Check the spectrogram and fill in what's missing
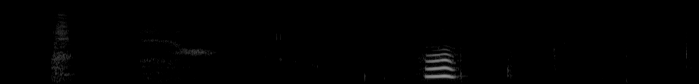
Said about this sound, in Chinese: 妈妈今天做的虾好好吃啊，我吃的都停不下来了呢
